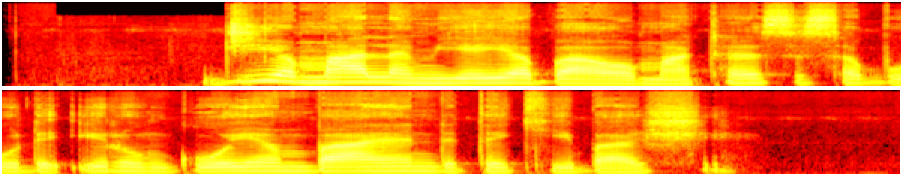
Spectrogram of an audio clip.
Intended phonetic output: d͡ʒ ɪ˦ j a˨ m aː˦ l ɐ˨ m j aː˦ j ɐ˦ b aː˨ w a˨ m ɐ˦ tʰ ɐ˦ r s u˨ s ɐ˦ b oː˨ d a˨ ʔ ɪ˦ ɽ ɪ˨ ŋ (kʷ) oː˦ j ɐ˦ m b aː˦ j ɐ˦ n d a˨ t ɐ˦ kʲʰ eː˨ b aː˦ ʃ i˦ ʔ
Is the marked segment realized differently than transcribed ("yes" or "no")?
yes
